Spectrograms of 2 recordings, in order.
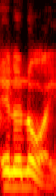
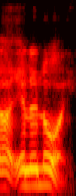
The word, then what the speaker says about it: Illinois: So, uh, uh, the S is silent in Illinois's raise. Oh, Illinois. All right. So, Chicago, Illinois, JD. Yeah. All right. Thanks for the correction. Illinois.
